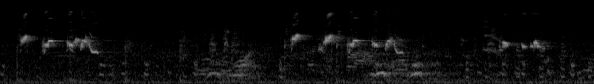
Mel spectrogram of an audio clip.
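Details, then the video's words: Wild red-whiskered bulbul during a trapping and song-contest session on December 21, 2015, giving bright, bubbly whistled phrases in three quick bursts, each a run of rich chirping notes, with soft lower sounds between. "Bẫy đấu chim chào mào"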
